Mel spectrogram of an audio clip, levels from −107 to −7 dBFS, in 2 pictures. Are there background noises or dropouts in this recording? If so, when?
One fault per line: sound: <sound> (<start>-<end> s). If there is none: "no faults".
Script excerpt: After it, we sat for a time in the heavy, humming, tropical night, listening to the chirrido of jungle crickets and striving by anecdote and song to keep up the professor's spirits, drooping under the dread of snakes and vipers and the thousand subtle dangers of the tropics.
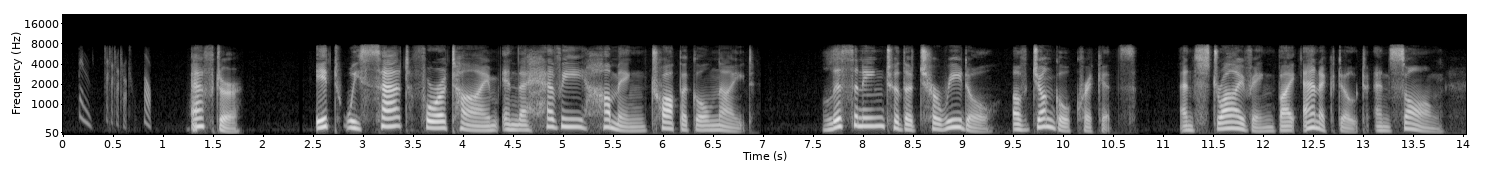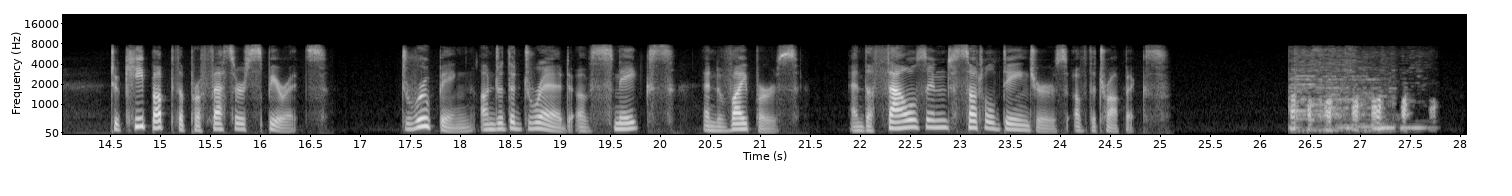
sound: chirp (0.2-0.9 s)
sound: laugh (26.3-27.8 s)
